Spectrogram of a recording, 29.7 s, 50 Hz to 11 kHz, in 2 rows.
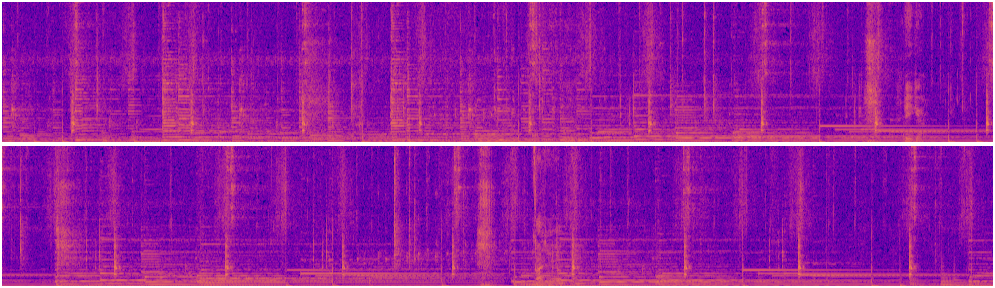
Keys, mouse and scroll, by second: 2.3 alt+w, 2.9 alt+w, 3.7 alt+click, 5.2 alt+w, 5.6 alt+middle click, 5.8 w, 7.1 alt+scroll up 1, 7.4 alt+w, 8.7 alt+click, 10.5 alt+w, 10.9 alt+middle click, 11.0 w, 11.4 alt+click, 12.1 alt+middle click, 14.2 middle click, 15.0 w, 16.0 alt+middle click, 19.5 alt+scroll up 1, 20.0 middle click, 20.3 scroll up 1, 20.7 w, 21.2 alt+middle click, 21.9-22.4 scroll up 1, 22.4 middle click, 22.9 scroll up 1, 23.4 ctrl+Left, 24.3 scroll down 1, 24.6 alt+middle click, 25.9 ctrl+click, 27.8 scroll down 1, 28.5 ctrl+scroll up 1, 29.2 ctrl+click, 29.5-29.7 scroll down 1.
